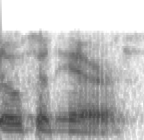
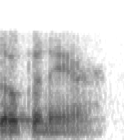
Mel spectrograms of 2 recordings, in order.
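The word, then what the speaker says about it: openEHR: something else um a open o n EHR pronounced open air so sorry uh should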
